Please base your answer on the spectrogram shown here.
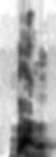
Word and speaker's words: Meyer: Meier it will be easy to remember name my name because Meyer rhymes with fire that's funny said mr.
